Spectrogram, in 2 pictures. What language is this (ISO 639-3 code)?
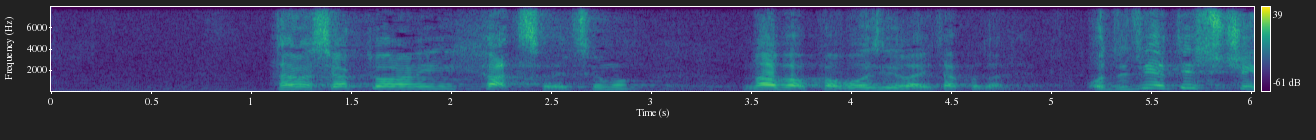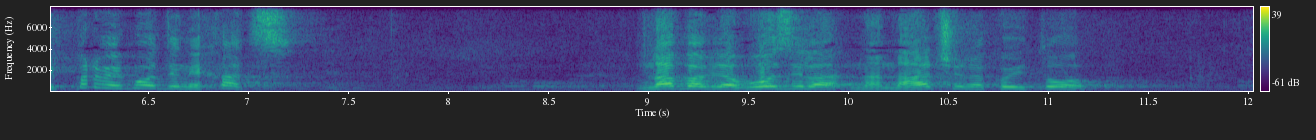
hrv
